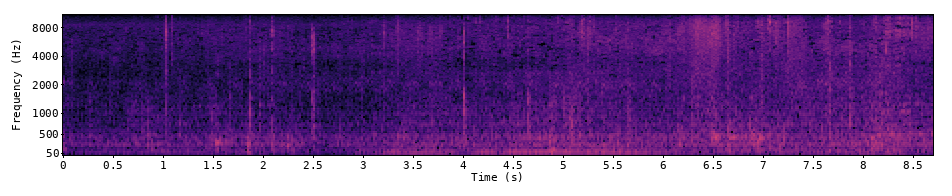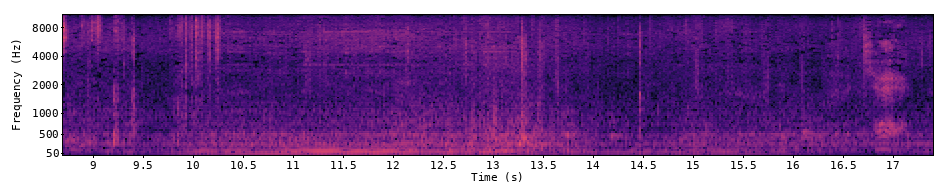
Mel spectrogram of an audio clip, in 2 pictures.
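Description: Open safari vehicle driving over a rough dirt track: the engine rumbles, with scattered knocks along the way. The engine grows louder from about three seconds in, is loudest between about ten and thirteen seconds, then eases off.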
